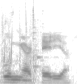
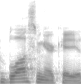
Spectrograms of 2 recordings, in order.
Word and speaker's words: Blossoming Arcadia: So I'm hoping we can go eat Yanni today at Blooming Arcadia. Let's go! The Blossoming Arcadia, sorry, I mispronounced it.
